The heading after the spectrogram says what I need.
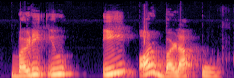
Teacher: मुंह हमारा पूरा नहीं खुलता है, कम खुलता है, तो हम उन्हें संवृत्त स्वर कहते हैं। ये हमारे दो हैं संख्या में, बड़ी ई और बड़ा ऊ।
